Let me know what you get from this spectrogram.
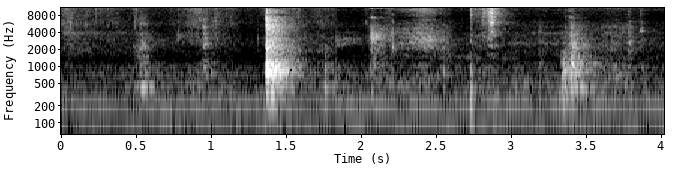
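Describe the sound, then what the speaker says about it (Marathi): A sweet mithai mixture with cardamom powder stirred in a pan off the heat, giving a few faint scrapes and clinks of a spoon, one sharper knock standing out in a quiet kitchen. "अजून एकदा याला छान मिक्स करून घेऊया"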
